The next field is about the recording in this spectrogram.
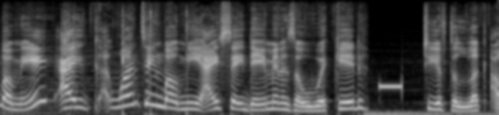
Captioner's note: beep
